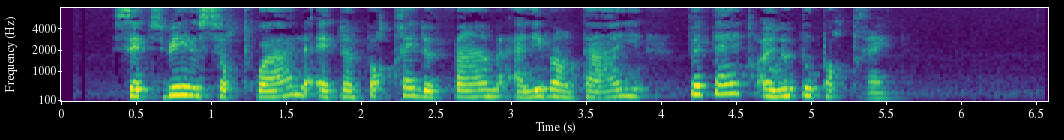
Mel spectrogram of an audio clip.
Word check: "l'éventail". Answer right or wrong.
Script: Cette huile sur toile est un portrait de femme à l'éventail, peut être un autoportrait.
right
